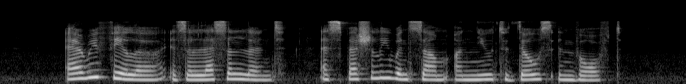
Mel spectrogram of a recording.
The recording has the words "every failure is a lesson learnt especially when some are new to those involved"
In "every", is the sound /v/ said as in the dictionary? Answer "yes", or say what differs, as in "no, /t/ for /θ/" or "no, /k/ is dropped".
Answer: no, /v/ is dropped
